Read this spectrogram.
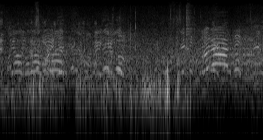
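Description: Young players shout and call to each other across an open outdoor pitch.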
